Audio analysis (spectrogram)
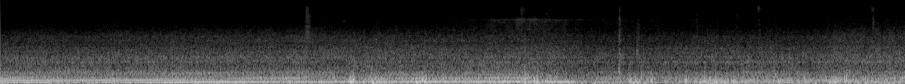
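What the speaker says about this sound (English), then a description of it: "Oh, that wind feels so good." Wind buffets the microphone while riding a Harley motorcycle, a constant rushing roar layered over a droning engine hum that shifts partway through, loud and close, with no talking.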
